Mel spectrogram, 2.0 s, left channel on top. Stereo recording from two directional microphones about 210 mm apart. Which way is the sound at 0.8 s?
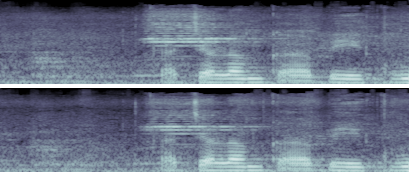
5° right (ahead or behind).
